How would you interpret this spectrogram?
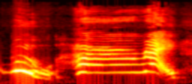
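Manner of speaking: high, loud, laughing woo hooray; excited cheer. Acted. Teacher cheering with the kids in the song. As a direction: let the cheer burst out. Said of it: "do all three".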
